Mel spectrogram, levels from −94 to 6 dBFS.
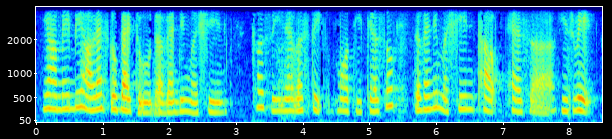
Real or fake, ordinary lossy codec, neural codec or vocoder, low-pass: fake; AAC, 24 kbps; vocoder, 22.05 kHz, 80 mel bands, WaveNeXt; 3.6 kHz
